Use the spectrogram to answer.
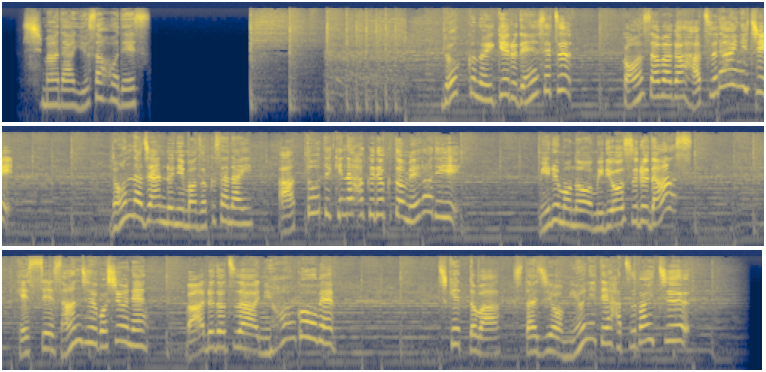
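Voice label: commercial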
